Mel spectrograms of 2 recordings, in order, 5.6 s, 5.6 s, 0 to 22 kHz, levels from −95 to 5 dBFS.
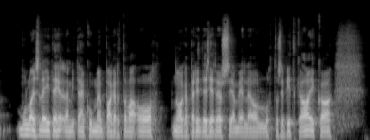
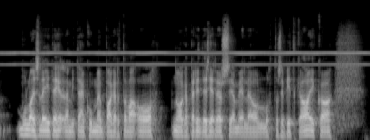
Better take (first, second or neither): first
